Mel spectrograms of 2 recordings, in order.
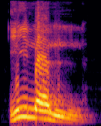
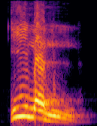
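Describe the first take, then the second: The two takes are said the same way.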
